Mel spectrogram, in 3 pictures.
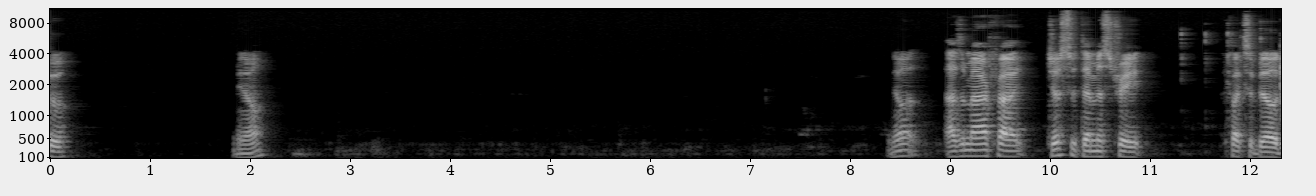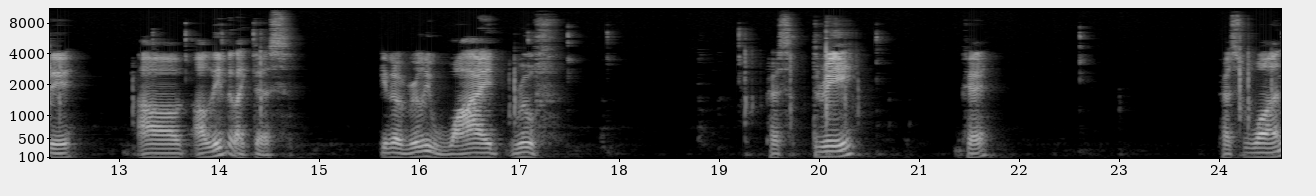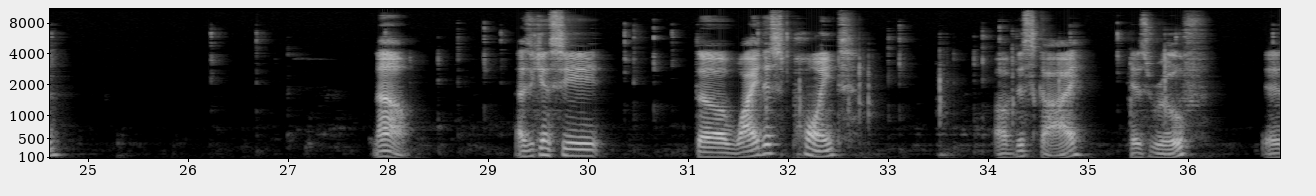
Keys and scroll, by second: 12.2 w, 20.0 3, 24.1 1, 32.6 w.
